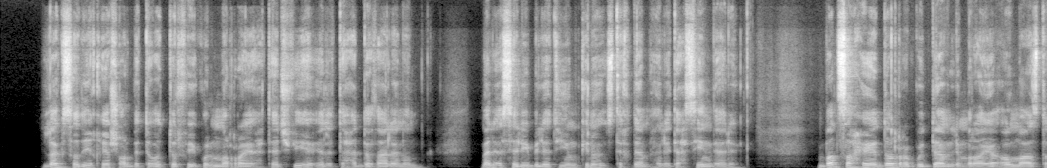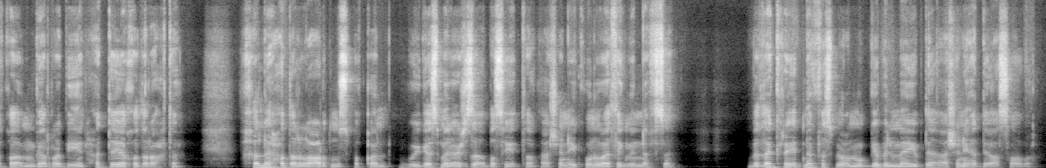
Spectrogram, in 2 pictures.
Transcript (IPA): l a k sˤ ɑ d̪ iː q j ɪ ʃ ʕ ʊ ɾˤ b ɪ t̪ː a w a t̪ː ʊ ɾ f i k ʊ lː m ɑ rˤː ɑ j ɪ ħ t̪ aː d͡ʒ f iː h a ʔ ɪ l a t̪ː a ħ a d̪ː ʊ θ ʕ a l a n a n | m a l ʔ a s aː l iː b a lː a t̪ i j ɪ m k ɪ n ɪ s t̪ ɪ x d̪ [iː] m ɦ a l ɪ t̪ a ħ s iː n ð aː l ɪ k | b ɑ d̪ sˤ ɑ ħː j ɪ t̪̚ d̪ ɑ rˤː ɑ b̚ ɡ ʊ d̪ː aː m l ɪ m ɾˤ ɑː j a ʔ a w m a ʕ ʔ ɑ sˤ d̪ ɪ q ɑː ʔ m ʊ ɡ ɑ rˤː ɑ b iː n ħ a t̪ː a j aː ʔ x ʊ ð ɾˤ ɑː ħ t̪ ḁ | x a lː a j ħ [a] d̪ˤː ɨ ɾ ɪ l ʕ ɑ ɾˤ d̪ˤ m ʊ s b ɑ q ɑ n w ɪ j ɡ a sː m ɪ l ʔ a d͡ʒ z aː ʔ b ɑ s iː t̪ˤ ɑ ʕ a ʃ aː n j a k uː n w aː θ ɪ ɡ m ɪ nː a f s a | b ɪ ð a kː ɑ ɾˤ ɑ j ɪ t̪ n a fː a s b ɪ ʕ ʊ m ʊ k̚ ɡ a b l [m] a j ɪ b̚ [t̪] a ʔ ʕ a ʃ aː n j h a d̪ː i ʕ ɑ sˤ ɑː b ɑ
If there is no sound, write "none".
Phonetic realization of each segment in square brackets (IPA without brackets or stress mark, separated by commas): aː, ɑ, m, d̪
